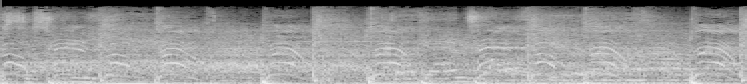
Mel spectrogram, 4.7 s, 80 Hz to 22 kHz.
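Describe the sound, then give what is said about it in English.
A large festival crowd at Glastonbury screams and cheers loudly and continuously, with many overlapping whoops and yells rising and falling, punctuated by heavy thumping beats underneath. “In the A13, Glastonbury, scream!”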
